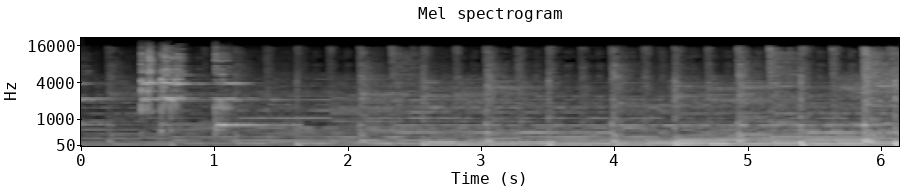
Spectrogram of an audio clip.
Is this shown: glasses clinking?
yes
